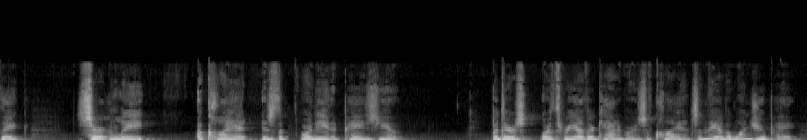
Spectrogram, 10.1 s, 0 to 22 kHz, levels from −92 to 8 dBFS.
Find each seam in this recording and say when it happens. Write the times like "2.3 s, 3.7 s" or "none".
3.6 s, 4.1 s, 6.7 s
